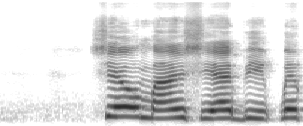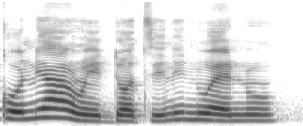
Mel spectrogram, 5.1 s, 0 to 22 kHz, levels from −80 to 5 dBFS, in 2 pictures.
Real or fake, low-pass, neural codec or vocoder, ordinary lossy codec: fake; none; autoencoder, 48 kHz, 128 numbers a frame, DAC-VAE, trained on Japanese speech; none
